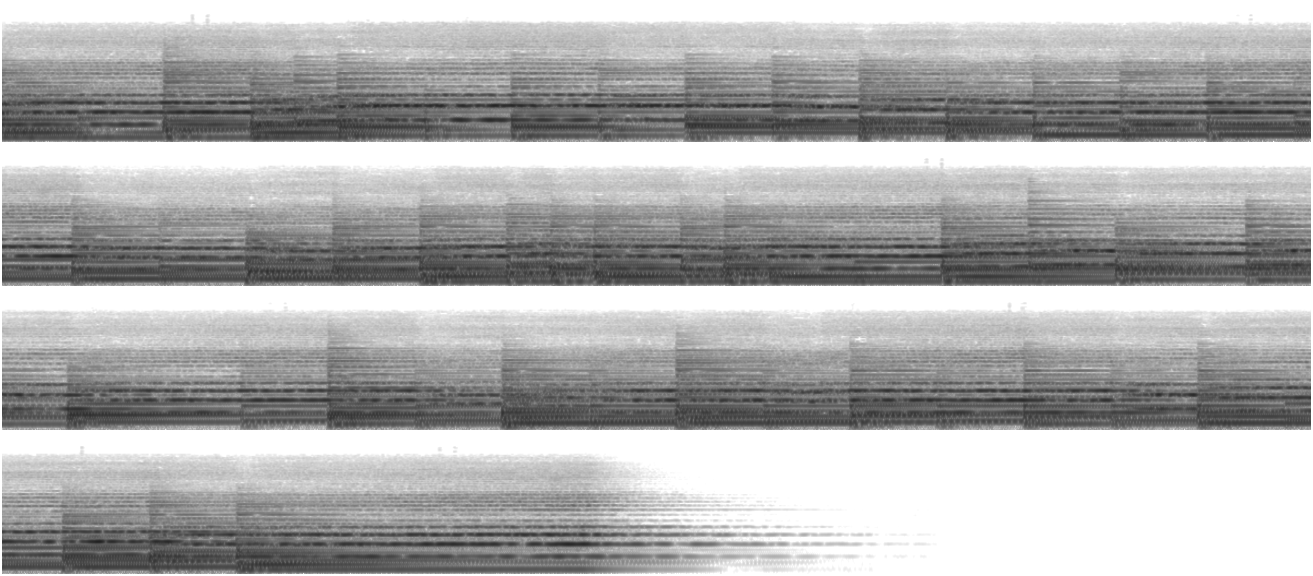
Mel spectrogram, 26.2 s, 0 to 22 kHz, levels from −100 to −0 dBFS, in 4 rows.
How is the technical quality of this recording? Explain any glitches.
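The recording's technical quality is sound, with no glitches to explain.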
